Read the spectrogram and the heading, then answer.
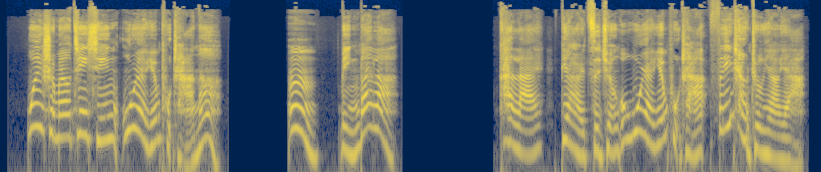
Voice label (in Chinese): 女, 污染源, 欢乐活泼; 女29-大气磁性 轻松活泼; 飞碟说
